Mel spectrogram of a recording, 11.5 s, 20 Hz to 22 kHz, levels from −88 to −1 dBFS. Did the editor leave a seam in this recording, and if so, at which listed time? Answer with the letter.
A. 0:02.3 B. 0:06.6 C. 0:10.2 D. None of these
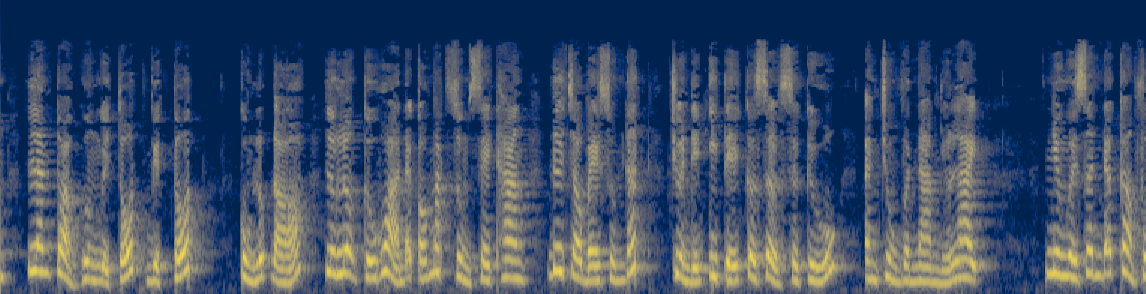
A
